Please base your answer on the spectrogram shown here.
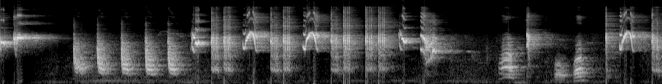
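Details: White starling singing a full, varied lure song for training birds: a thin high whistle, then dense harsh chattering and squawky notes in rapid, uneven bursts with short pauses.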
